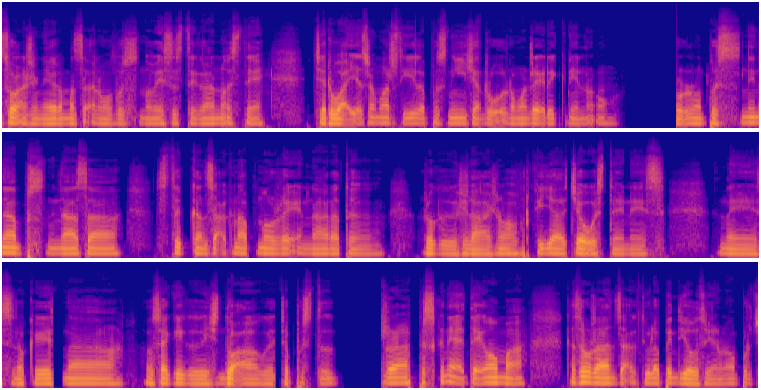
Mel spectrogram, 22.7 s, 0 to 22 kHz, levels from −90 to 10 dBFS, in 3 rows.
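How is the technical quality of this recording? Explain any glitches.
The speech has two kinds of glitch: short dropouts and clipped word onsets.

AAC frame loss with muting occurs at 5.90 s, 15.63 to 15.77 s after "lo que", and 17.84 to 17.95 s. Lost frames decode as silence. Overlapping windows soften each gap.

Clipped starts after a pause occur at 6.63 s, before "rama pues nii ná", and at 18.82 s. The waking output swallows about 110 ms. Sound begins abruptly.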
